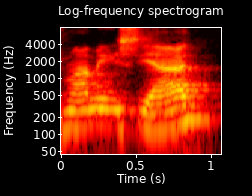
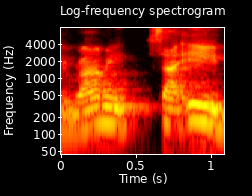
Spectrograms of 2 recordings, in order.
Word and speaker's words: Rami Saeed: row his name is rami syad uh ramya uh excuse me rami saeed excuse me i mispronounced your name sorry rami saeed and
